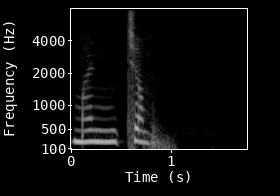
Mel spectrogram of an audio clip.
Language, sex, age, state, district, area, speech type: Telugu, female, 18-30, Andhra Pradesh, Chittoor, rural, read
